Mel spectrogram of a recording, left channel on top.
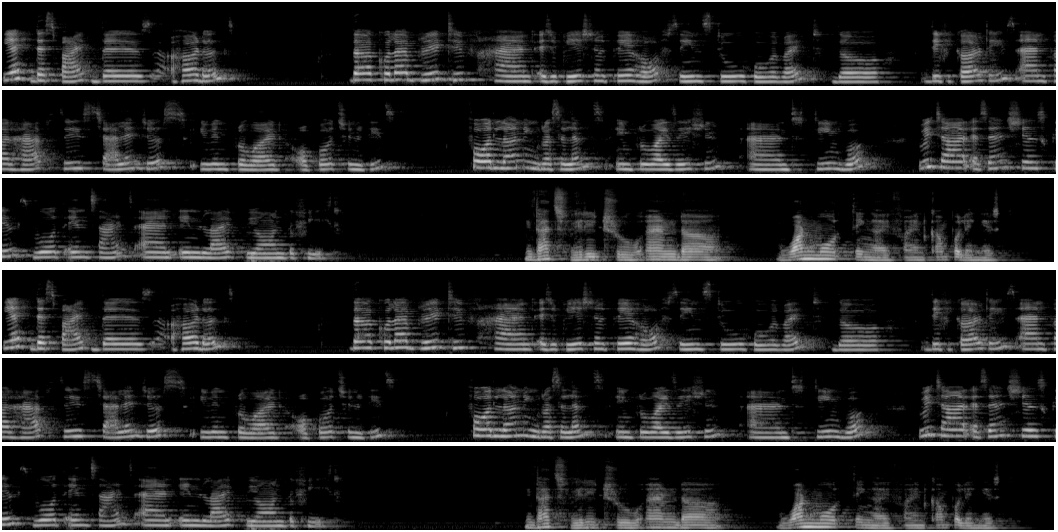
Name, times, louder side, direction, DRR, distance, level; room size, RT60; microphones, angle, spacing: voice 1, 0.0-2.3 3.5-8.9 9.2-14.4 15.2-19.2 19.7-24.3, left 1 dB, 10° left, 1.6 m, -27 dB
voice 2, 26.3-28.3 28.8-31.0, left 2 dB, 60° left, 1.3 m, -27 dB
24.5 x 22.0 x 8.2 m
head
